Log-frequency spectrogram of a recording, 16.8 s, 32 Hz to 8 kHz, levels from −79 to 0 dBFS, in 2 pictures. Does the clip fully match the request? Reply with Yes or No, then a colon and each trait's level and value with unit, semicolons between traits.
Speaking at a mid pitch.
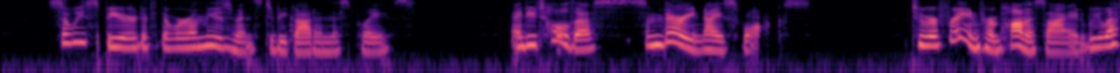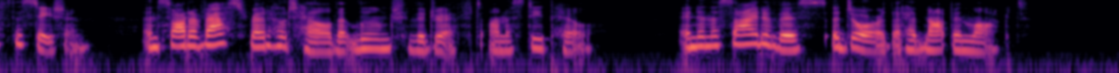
No: high, 220 Hz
